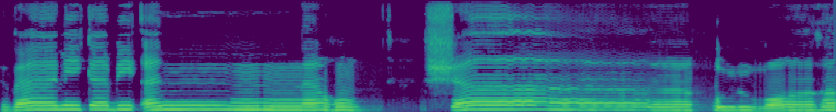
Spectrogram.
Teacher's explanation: اب قاف کے اوپر پیش آنے کی وجہ سے اللہ کا نام موٹا پڑھا جائے گا · شین کو قاف کے ساتھ ملانا ہے، کیونکہ قاف پر تشدید آ چکی ہے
